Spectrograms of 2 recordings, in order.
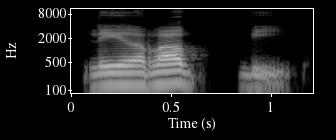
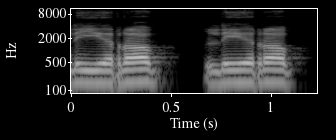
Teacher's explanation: huruf ro ini harakatnya dia fathah maka dia dibaca dengan tafkhim ya dibaca dengan tebal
